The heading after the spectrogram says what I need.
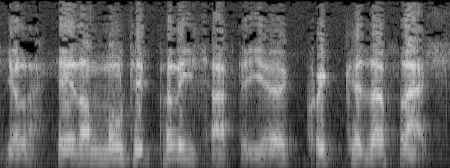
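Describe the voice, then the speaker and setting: An actor playing a genial, cautious older Scottish trading post factor, in a folksy 1940s radio drama manner. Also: male voice, fairly high pitch, animated, moderate pace, fairly bright tone, husky. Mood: warning. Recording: muffled old radio recording.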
